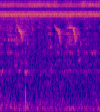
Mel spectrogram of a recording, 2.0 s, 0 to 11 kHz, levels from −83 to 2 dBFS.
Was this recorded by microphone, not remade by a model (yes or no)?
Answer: no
